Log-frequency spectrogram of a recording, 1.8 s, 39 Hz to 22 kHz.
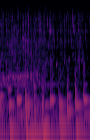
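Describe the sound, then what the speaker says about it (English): Watering can being filled in the Schedule 1 game: a steady pouring, gurgling stream of water running continuously and fairly loud, with repeating low rhythmic pulses underneath throughout. "fill it up with water"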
